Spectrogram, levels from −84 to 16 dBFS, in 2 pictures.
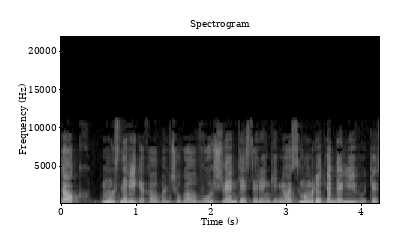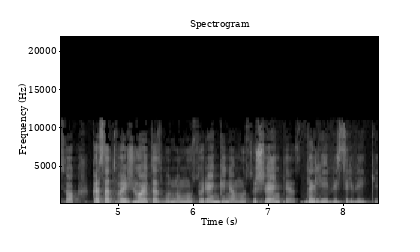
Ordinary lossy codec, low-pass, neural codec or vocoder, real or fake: MP3, 48 kbps; 14.4 kHz; none; real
